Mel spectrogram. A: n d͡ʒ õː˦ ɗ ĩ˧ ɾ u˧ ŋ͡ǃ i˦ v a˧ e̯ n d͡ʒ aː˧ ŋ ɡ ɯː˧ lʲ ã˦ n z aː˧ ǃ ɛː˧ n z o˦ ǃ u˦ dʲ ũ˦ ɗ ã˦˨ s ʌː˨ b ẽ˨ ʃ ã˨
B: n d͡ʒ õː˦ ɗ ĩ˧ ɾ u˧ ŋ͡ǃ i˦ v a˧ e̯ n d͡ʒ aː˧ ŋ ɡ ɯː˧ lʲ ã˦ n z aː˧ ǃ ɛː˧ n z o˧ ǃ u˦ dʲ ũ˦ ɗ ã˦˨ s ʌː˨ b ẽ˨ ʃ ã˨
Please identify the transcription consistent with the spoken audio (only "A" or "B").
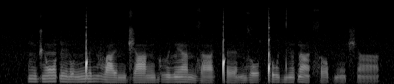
B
